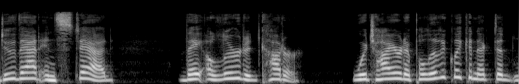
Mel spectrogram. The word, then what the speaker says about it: Qatar: And so one wouldn't think that they would be like working with Qatar is the way I understand it's pronounced.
